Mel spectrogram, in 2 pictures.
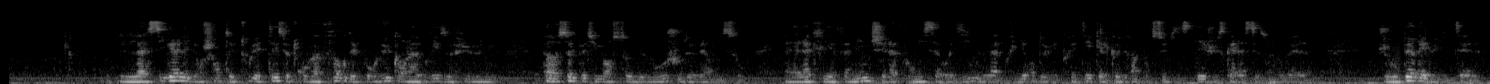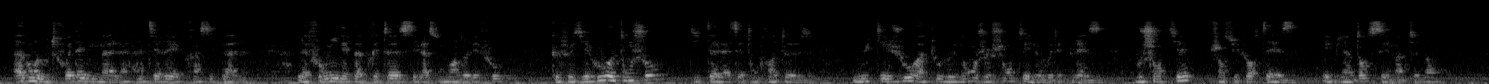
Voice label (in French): test micro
